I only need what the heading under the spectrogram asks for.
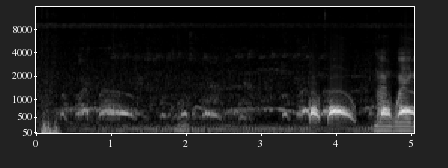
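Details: A chorus of spotted doves, with soft, distant cooing at first, then louder, rounded coo notes near the end, joined briefly by a low thud at the start.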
